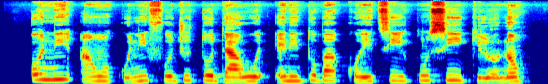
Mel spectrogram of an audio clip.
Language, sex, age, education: Yoruba, female, 15-29, tertiary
